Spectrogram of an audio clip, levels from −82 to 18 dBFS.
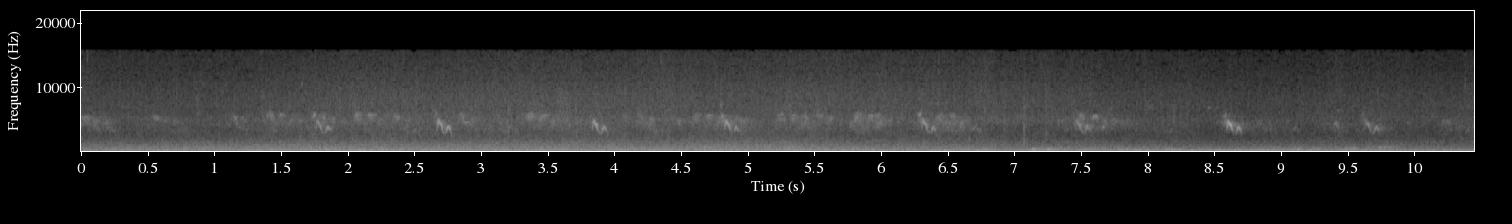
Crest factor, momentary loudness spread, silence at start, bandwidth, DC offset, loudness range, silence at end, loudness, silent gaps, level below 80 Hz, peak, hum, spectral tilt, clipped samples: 16 dB; 5 LU; 0 s; 16 kHz; under 0.1%; 3 LU; 0 s; -29 LUFS; none; -34 dBFS; -12 dBFS; none; -4 dB/octave; under 0.1%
